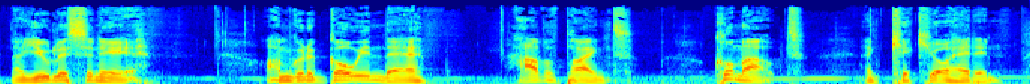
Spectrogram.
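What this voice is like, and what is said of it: Steady Birmingham-accented Thomas Shelby impression. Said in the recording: “He does a very good Birmingham accent ... he talks like this. I'm Thomas Shelby, right. And he's got a real steady voice.”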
